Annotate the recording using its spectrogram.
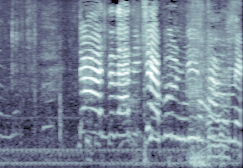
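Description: A small child babbles and squeals close by.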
